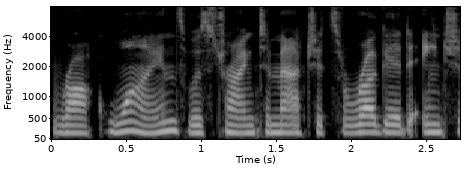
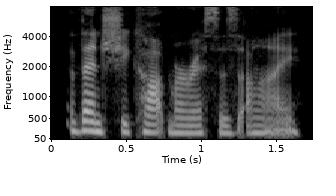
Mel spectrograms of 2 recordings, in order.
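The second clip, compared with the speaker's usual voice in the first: ordinary delivery, nothing marked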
